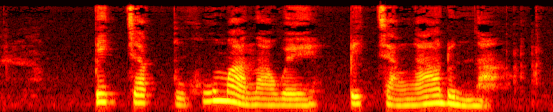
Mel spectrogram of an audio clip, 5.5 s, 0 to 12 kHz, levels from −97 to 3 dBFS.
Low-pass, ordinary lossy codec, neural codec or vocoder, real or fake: 9.9 kHz; Opus, 64 kbps; none; real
